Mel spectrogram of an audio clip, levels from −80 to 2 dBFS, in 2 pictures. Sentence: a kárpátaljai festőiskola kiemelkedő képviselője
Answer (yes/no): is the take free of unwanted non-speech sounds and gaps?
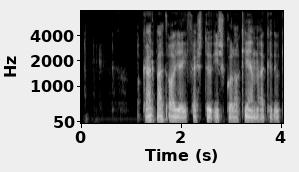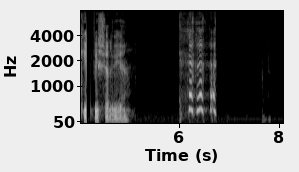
no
